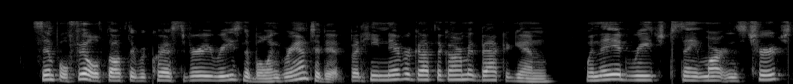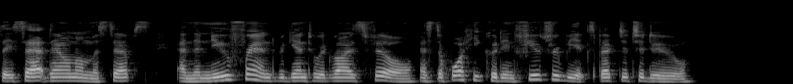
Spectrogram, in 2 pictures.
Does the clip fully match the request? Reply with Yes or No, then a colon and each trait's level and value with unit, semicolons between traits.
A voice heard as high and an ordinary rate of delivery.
No: medium, 175 Hz; average, 190 wpm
